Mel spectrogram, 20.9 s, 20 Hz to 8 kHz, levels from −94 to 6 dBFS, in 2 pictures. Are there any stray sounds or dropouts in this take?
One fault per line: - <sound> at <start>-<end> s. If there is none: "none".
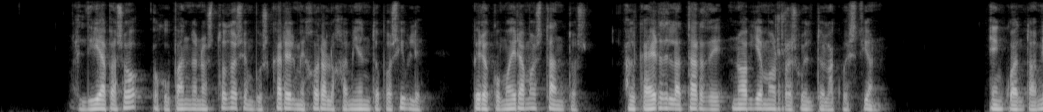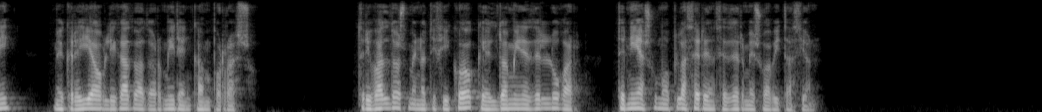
none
